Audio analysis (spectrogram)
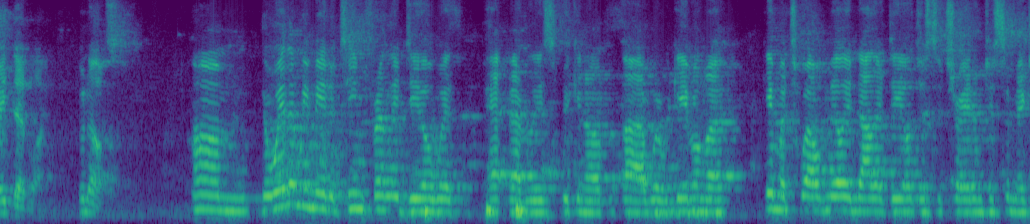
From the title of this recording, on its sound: Live Q And A At Thirsty Pups Wolves Watch Party From Park Tavern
